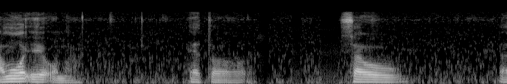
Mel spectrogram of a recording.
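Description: Across the whole recording, the background sinks to near silence dotted with twinkling specks. This is overdone noise removal: the suppressor was set so aggressively that it pulled down individual frequency bands near its noise estimate, taking quieter parts of the voice along with the noise.

From 2.35 to 3.39 s, the speech drags and stutters, catching and holding seven times, with the longest hold lasting about 180 ms. These are repeated stalls (stutter): packets arrived too late, so the jitter buffer kept running dry and the receiver stretched the last sound to fill roughly 410 ms, about 39% of that stretch, without dropping any audio.

From 4.64 to 5.05 s, the speech slows to about 91% speed at an unchanged pitch, with drawn-out sounds. This is a jitter buffer slow-down: to rebuild its reserve, the receiver repeated short pitch periods, adding about 45 ms over that stretch.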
